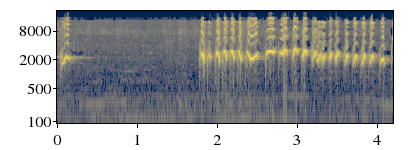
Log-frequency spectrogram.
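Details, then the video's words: Greater green leafbird singing in the morning to provoke other birds: one brief whistle, a pause, then a fast, dense rattling series of rich chirped notes repeated rapidly for over two seconds. "Pancingan Cucak Ijo Gacor Ngentrok Jambul Tembakan Kasar Variasi Juara Di Pagi Hari"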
